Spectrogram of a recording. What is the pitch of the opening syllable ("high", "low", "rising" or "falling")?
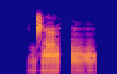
high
